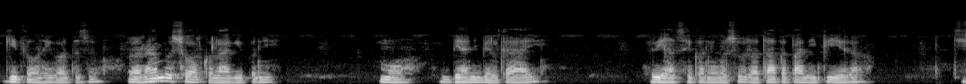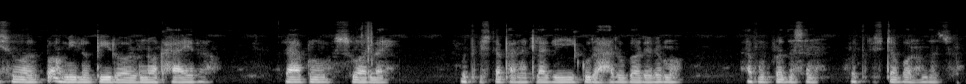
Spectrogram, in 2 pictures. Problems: background sounds at intervals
